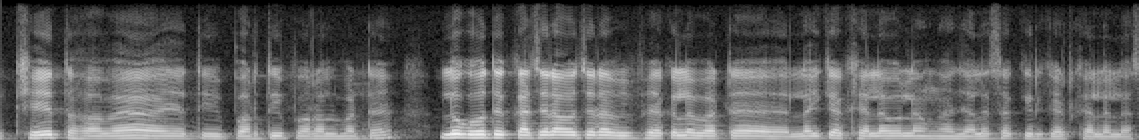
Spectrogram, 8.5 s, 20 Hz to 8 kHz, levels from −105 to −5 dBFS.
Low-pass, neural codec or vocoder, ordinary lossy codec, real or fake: none; none; none; real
